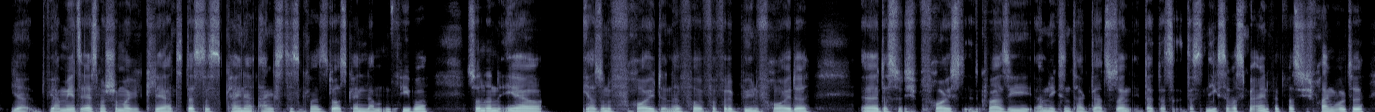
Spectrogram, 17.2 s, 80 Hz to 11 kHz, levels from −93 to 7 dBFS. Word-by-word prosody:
Ja, 105 Hz, -4 st, -1 dB, 0.2 s
wir 110 Hz, -, 0 dB
haben 120 Hz, +3 st, +1 dB
jetzt 125 Hz, -1 st, +2 dB
erst 125 Hz, 0 st, +2 dB
mal 125 Hz, -, +2 dB
schon 120 Hz, +1 st, 0 dB
mal 115 Hz, -2 st, +3 dB
geklärt, 110 Hz, 0 st, -1 dB
dass 105 Hz, 0 st, +3 dB
das 105 Hz, +1 st, +1 dB
keine 105 Hz, -2 st, +1 dB
Angst 115 Hz, +6 st, -3 dB
ist 150 Hz, +4 st, -2 dB
quasi. 135 Hz, -3 st, -2 dB
Du -, -, +3 dB
hast 110 Hz, 0 st, +1 dB
kein 100 Hz, -3 st, +1 dB
Lampenfieber, 135 Hz, +5 st, 0 dB, 0.5 s
sondern 115 Hz, -1 st, +4 dB
eher 110 Hz, -2 st, +4 dB, 0.5 s
ja, 120 Hz, -, +1 dB
so 110 Hz, 0 st, -1 dB
'ne 105 Hz, -, +2 dB
Freude, 110 Hz, -, 0 dB
ne? 140 Hz, +3 st, 0 dB
Vor 120 Hz, -6 st, +1 dB
vor 100 Hz, -, -7 dB
der 105 Hz, -, +3 dB
Bühnenfreude, 110 Hz, +1 st, +2 dB, 0.6 s
äh, 110 Hz, -1 st, +4 dB
dass 105 Hz, 0 st, -1 dB
du -, -, -4 dB
dich 105 Hz, -1 st, -7 dB
freust, 110 Hz, +2 st, 0 dB, 0.2 s
quasi 105 Hz, -1 st, +1 dB
am 110 Hz, +2 st, -1 dB
nächsten 105 Hz, 0 st, -1 dB
Tag 100 Hz, +1 st, -4 dB
da 95 Hz, +1 st, 0 dB
zu 100 Hz, -, -6 dB
sein. 115 Hz, -1 st, +2 dB, 0.2 s
Da 115 Hz, -, 0 dB
das 110 Hz, -1 st, -6 dB
das 110 Hz, -2 st, -3 dB
Nächste, 135 Hz, +5 st, 0 dB
was 145 Hz, 0 st, -2 dB
mir -, -, -2 dB
einfällt, 130 Hz, +4 st, -1 dB
was 125 Hz, -1 st, -1 dB
ich -, -, -5 dB
dich -, -, -6 dB
fragen 120 Hz, +3 st, -1 dB
wollte: 135 Hz, +2 st, +3 dB
110 Hz, 190 wpm, -26 LUFS, 105-120 Hz, 0.6 s, sondern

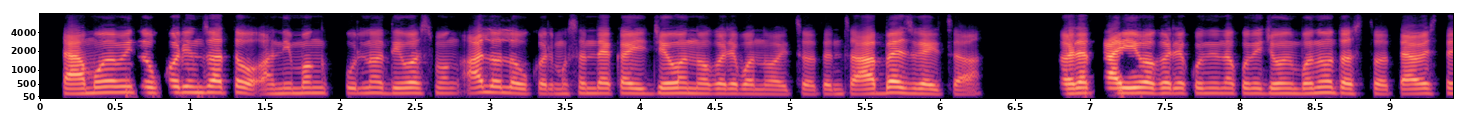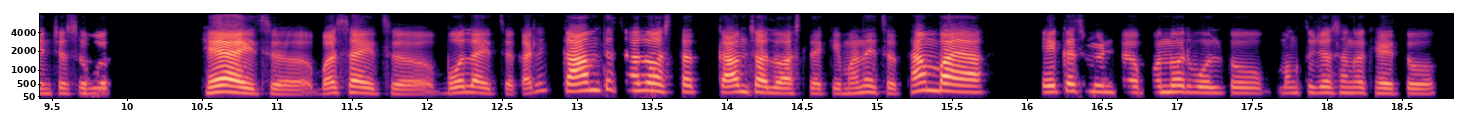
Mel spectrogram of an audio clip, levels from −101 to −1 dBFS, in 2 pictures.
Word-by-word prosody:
त्यामुळं 185 Hz, +5 st, +3 dB
मी 215 Hz, -, -1 dB
लवकर 200 Hz, +2 st, -2 dB
येऊन 210 Hz, -1 st, -2 dB
जातो 205 Hz, -1 st, +1 dB
आणि 175 Hz, +2 st, -6 dB
मग 195 Hz, 0 st, -3 dB
पूर्ण 185 Hz, +1 st, -5 dB
दिवस 185 Hz, 0 st, -1 dB
मग 185 Hz, -1 st, -10 dB
आलो 210 Hz, 0 st, 0 dB
लवकर 170 Hz, -3 st, -4 dB
मग 170 Hz, -, -11 dB
संध्याकाळी 180 Hz, 0 st, -1 dB
जेवण 180 Hz, 0 st, 0 dB
वगैरे 170 Hz, 0 st, -3 dB
बनवायचं, 155 Hz, -2 st, -7 dB
त्यांचा 160 Hz, 0 st, 0 dB
अभ्यास 190 Hz, +2 st, +3 dB
घ्यायचा. 165 Hz, -3 st, -2 dB, 0.6 s
घरात 180 Hz, +2 st, +6 dB
ताई 185 Hz, +1 st, +7 dB
वगैरे 185 Hz, -1 st, +1 dB
कोणी 185 Hz, +1 st, -7 dB
ना 180 Hz, 0 st, -4 dB
कोणी 180 Hz, -1 st, -4 dB
जेवण 175 Hz, 0 st, -2 dB
बनवत 195 Hz, +3 st, -1 dB
असतं. 170 Hz, -2 st, -3 dB
त्यावेळेस 170 Hz, +1 st, +1 dB
त्यांच्यासोबत 180 Hz, 0 st, -7 dB, 0.7 s
खेळायचं, 175 Hz, -8 st, +6 dB
बसायचं, 180 Hz, -4 st, -1 dB
बोलायचं. 195 Hz, -3 st, -2 dB
कारण 260 Hz, -, -5 dB
काम 270 Hz, +3 st, +8 dB
तर 320 Hz, -, -6 dB
चालू 275 Hz, 0 st, +3 dB
असतात. 235 Hz, -2 st, -3 dB, 0.2 s
काम 215 Hz, +2 st, +4 dB
चालू 210 Hz, -4 st, +2 dB
असल्या, 180 Hz, 0 st, -3 dB
की 175 Hz, -, -10 dB
म्हणायचं, 185 Hz, +2 st, -6 dB
"थांब 275 Hz, +2 st, +3 dB
बाळा, 230 Hz, -5 st, +8 dB, 0.4 s
1 225 Hz, +3 st, 0 dB
च 255 Hz, -, -1 dB
मिनिटं 220 Hz, -2 st, -5 dB
फोनवर 225 Hz, +1 st, -2 dB
बोलतो, 195 Hz, -2 st, -6 dB
मग 195 Hz, 0 st, -12 dB
तुझ्यासंग 200 Hz, -1 st, -6 dB
खेळतो." 175 Hz, -2 st, -4 dB
185 Hz, 170 wpm, -23 LUFS, 175-210 Hz, 0.7 s, काम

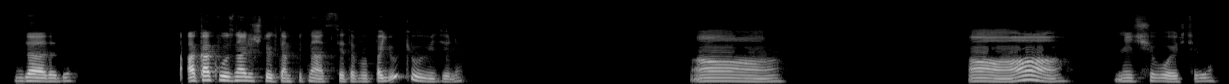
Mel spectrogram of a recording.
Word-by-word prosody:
Да-да-да! 155 Hz, -1 st, +3 dB, 1.2 s
А 170 Hz, +2 st, +8 dB
как 200 Hz, +1 st, +6 dB
вы 195 Hz, -, +8 dB
узнали, 180 Hz, -1 st, +3 dB
что 165 Hz, -1 st, -1 dB
их 150 Hz, -, -2 dB
там 145 Hz, -2 st, -2 dB
15? 135 Hz, -2 st, -5 dB
Это 145 Hz, 0 st, -2 dB
вы 140 Hz, 0 st, -6 dB
по 140 Hz, -, -2 dB
"Юке" 365 Hz, -, -1 dB
увидели? 135 Hz, -1 st, -3 dB, 2.3 s
А! 145 Hz, -2 st, -2 dB, 1.8 s
А, 145 Hz, +2 st, +2 dB, 0.5 s
ничего 150 Hz, -2 st, -4 dB
себе. 150 Hz, +3 st, -11 dB
150 Hz, 90 wpm, -23 LUFS, 140-160 Hz, 2.3 s, А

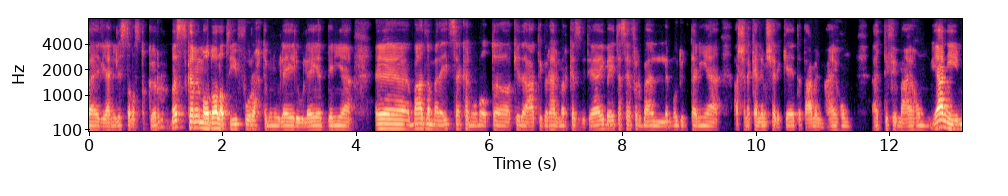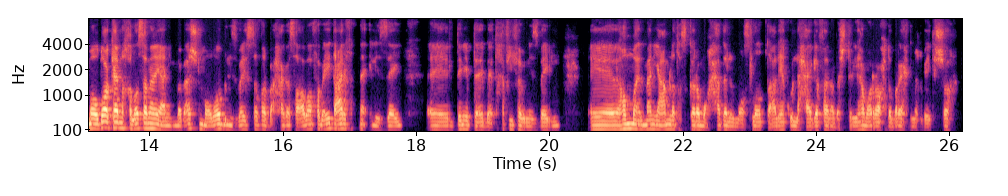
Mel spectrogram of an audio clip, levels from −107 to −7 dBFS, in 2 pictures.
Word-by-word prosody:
يعني 100 Hz, -1 st, 0 dB
لسه 105 Hz, +1 st, -4 dB
باستقِرّ، 160 Hz, +12 st, -6 dB
بس 175 Hz, 0 st, +3 dB
كان 155 Hz, 0 st, +4 dB
الموضوع 140 Hz, -2 st, +10 dB
لطيف، 120 Hz, -1 st, +4 dB
ورُحت 115 Hz, -1 st, -1 dB
من 105 Hz, 0 st, -4 dB
ولاية 105 Hz, 0 st, 0 dB
لولاية 100 Hz, +2 st, 0 dB
الدنيا 105 Hz, -2 st, -2 dB, 0.4 s
آآ، 125 Hz, -2 st, +5 dB
بعد 130 Hz, +3 st, +1 dB
لمّا 120 Hz, -3 st, +1 dB
لقيت 120 Hz, +2 st, -2 dB
سَكَن 120 Hz, -2 st, -5 dB
ونقطة 105 Hz, 0 st, -3 dB
كده 110 Hz, +2 st, -3 dB
أعتبرها 105 Hz, +2 st, -4 dB
المركز 105 Hz, +1 st, -5 dB
بتاعي، 110 Hz, +3 st, -1 dB
بقيت 115 Hz, -1 st, -4 dB
أسافر 115 Hz, -1 st, -6 dB
بقى 105 Hz, 0 st, -2 dB
لمدن 100 Hz, 0 st, -5 dB
تانية، 100 Hz, -2 st, -3 dB, 0.2 s
عشان -, -, -5 dB
أكلم 100 Hz, -1 st, -2 dB
شركات 100 Hz, 0 st, -4 dB
أتعامل 95 Hz, +1 st, -3 dB
معاهم، 100 Hz, +1 st, -6 dB, 0.3 s
أتفق 100 Hz, -, -7 dB
معاهم، 100 Hz, +1 st, -4 dB
يعني 140 Hz, -9 st, +7 dB
الموضوع 125 Hz, +6 st, +8 dB
كان 150 Hz, -2 st, +6 dB
خلاص 130 Hz, 0 st, +2 dB
أنا 135 Hz, -1 st, +5 dB
يعني 105 Hz, -3 st, +1 dB
ما 100 Hz, 0 st, -3 dB
بقاش 125 Hz, +4 st, -2 dB
الموضوع 115 Hz, +2 st, +3 dB
بالنسبة 210 Hz, -, -5 dB
لي -, -, -2 dB
السفر 110 Hz, 0 st, -4 dB
بقى -, -, -6 dB
حاجة 110 Hz, 0 st, -5 dB
صعبة، 105 Hz, +3 st, 0 dB
فبقيت 120 Hz, +2 st, -1 dB
عارف 125 Hz, 0 st, +2 dB
أتنقِّل 130 Hz, -4 st, -10 dB
إزاي 100 Hz, +2 st, -4 dB, 0.4 s
آآ، 100 Hz, -1 st, -3 dB
الدنيا 110 Hz, +3 st, -4 dB
بتا 100 Hz, -, -4 dB
بقِت 100 Hz, -, -7 dB
خفيفة 110 Hz, -2 st, -6 dB
بالنسبة 95 Hz, 0 st, -4 dB
لي 100 Hz, +2 st, -9 dB, 0.5 s
آآ، 110 Hz, 0 st, +3 dB
هم 125 Hz, +2 st, +3 dB
ألمانيا 115 Hz, 0 st, -1 dB
عاملة 115 Hz, +2 st, -1 dB
تذكرة 105 Hz, 0 st, -1 dB
موَحَدَة 105 Hz, 0 st, -3 dB
للمواصلات 100 Hz, +1 st, -5 dB
عليها 100 Hz, +1 st, -3 dB
كُلّ 100 Hz, 0 st, -6 dB
حاجة، -, -, -1 dB
فأنا -, -, -3 dB
باشتريها 100 Hz, +1 st, -5 dB
مرّه 105 Hz, -1 st, -1 dB
واحدة -, -, -3 dB
وباريّح -, -, -4 dB
دماغي -, -, -13 dB
بقيّة 90 Hz, -, -8 dB
الشهر. -, -, -4 dB
105 Hz, 180 wpm, -21 LUFS, 100-120 Hz, 0.5 s, الموضوع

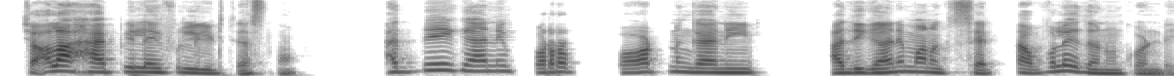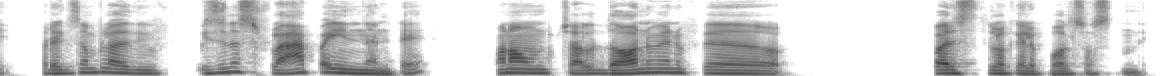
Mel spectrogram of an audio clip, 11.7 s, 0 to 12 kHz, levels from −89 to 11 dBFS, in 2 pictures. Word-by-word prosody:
చాలా 240 Hz, -, +9 dB
happy 195 Hz, 0 st, +4 dB
life 185 Hz, -1 st, 0 dB
lead 145 Hz, -3 st, -1 dB
చేస్తాం. 125 Hz, 0 st, -5 dB, 0.5 s
అదే 210 Hz, +8 st, -1 dB
గాని 235 Hz, 0 st, 0 dB
పొరపాటున 195 Hz, +1 st, -2 dB
గాని, 175 Hz, -1 st, +4 dB, 0.5 s
అది 170 Hz, +1 st, +3 dB
గాని 180 Hz, +5 st, +4 dB
మనకు 180 Hz, -5 st, 0 dB
సెట్టవ్వలేదనుకోండి, 150 Hz, -, -1 dB, 0.2 s
ఫర్ 145 Hz, -, -4 dB
ఎగ్జాంపుల్ 175 Hz, +4 st, -2 dB
అది 140 Hz, -2 st, -3 dB, 0.3 s
బిజినెస్ 185 Hz, +6 st, -1 dB
ఫ్లాప్ 175 Hz, +1 st, +3 dB
అయిందంటే 140 Hz, -8 st, 0 dB, 0.4 s
మనం 165 Hz, +1 st, +6 dB, 0.2 s
చాలా 130 Hz, +1 st, -1 dB
దారుణమైన 170 Hz, +5 st, +3 dB
ఫే 140 Hz, -1 st, -1 dB, 1.1 s
పరిస్థితిలోకెళ్ళిపోవాల్సొస్తుంది. 120 Hz, -, -1 dB
165 Hz, 125 wpm, -24 LUFS, 140-190 Hz, 1.1 s, చాలా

